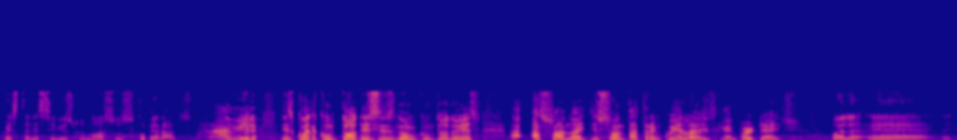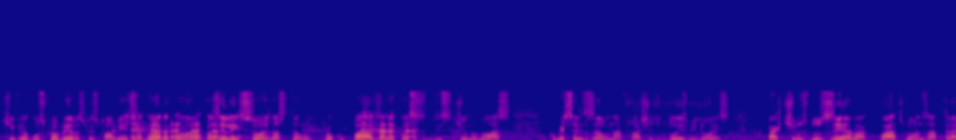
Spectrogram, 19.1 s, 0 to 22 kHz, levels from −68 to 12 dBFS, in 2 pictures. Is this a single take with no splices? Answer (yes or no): no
